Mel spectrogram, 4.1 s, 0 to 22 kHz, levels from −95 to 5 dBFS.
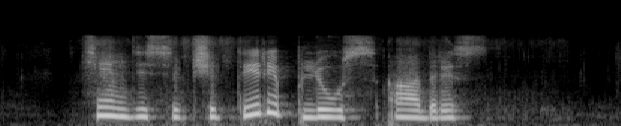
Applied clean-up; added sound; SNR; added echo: neural separator model SepFormer DNS4.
